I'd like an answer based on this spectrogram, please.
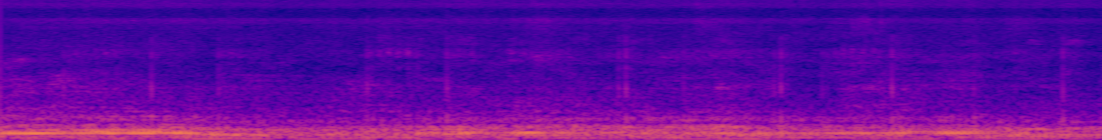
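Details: Cat resting lazily at midday, giving a close, loud low purr in rhythmic pulsing waves with slight swells in volume, steady for several seconds.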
